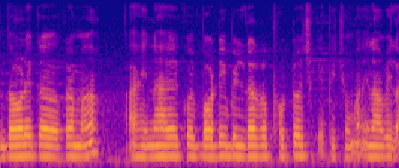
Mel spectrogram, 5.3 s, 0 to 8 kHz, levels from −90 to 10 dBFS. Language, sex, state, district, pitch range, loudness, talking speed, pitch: Maithili, male, Bihar, Begusarai, 140-145 Hz, -18 LUFS, 200 wpm, 145 Hz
